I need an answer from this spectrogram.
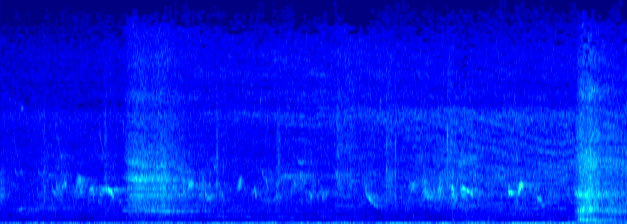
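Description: Birds chirping in short, scattered calls over a steady low rumble, with a brief louder rustle near the end.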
